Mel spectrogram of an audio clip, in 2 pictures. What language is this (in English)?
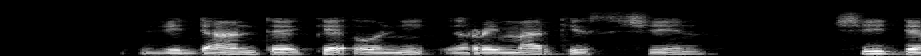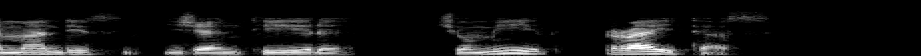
Esperanto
